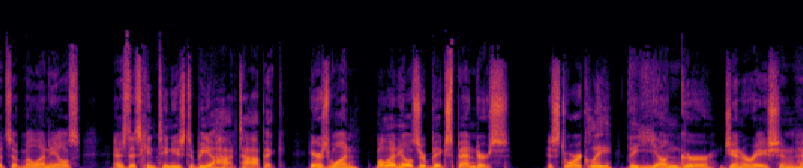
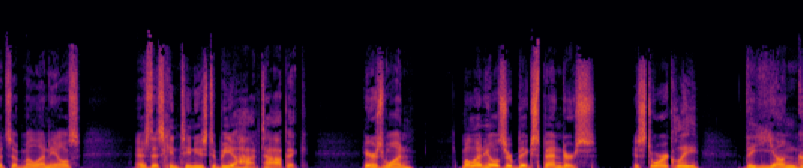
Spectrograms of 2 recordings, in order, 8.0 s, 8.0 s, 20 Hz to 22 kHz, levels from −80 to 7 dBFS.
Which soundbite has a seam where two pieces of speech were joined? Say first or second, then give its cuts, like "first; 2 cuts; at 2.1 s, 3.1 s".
first; 4 cuts; at 0.9 s, 3.0 s, 3.7 s, 6.2 s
